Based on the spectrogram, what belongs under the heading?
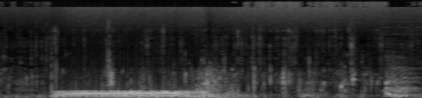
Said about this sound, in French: détecter la partie très grave d'un son de poisson, donc probablement émise par un poisson lointain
